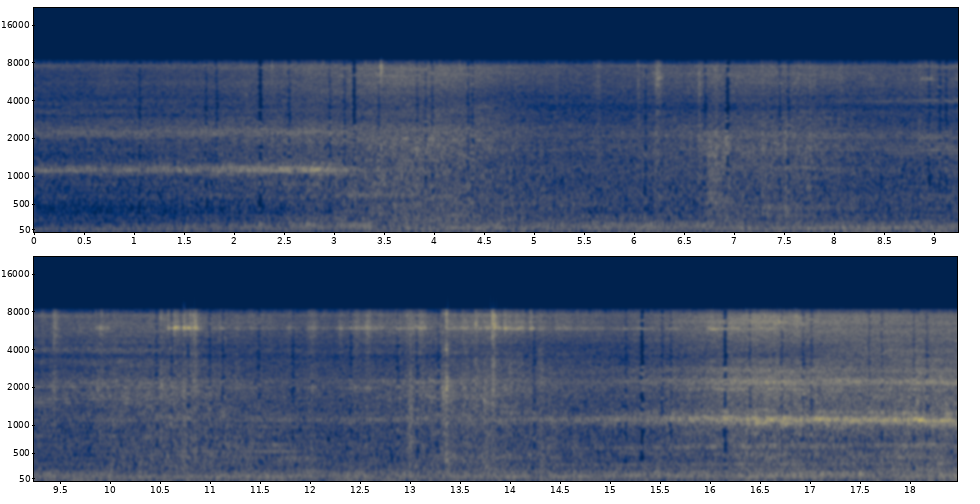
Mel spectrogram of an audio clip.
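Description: TER Hauts-de-France regional multiple unit running in past the platform, its rumble growing louder as it draws near and passes. A few sharp clicks from the wheels, and a steady whine near the start and again near the end.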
